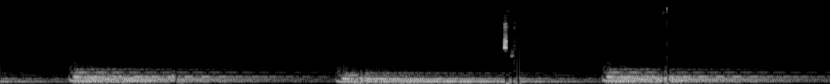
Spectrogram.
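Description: A corrupt frame decoded appears at 1.71 to 1.84 s, 3.57 to 3.68 s and 6.61 to 6.70 s. Damaged frames still played, scattering energy into noisy blips that grow louder each time. At 5.03 to 5.21 s, a corrupt frame muted leaves an abrupt silent hole where rejected frames were dropped.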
